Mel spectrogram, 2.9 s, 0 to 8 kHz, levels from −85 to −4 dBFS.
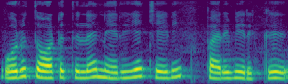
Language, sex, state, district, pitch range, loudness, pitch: Tamil, female, Tamil Nadu, Nilgiris, 220-250 Hz, -15 LUFS, 230 Hz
